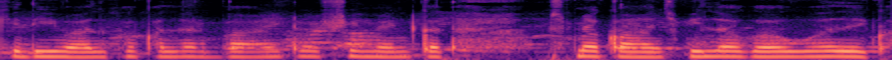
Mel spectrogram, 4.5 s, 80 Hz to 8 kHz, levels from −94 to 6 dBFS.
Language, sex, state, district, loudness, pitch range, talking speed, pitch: Hindi, female, Bihar, East Champaran, -23 LUFS, 200-215 Hz, 190 wpm, 205 Hz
